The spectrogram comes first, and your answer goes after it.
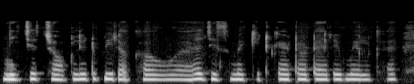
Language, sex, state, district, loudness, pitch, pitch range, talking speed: Hindi, female, Jharkhand, Ranchi, -16 LUFS, 235 Hz, 230-240 Hz, 160 wpm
